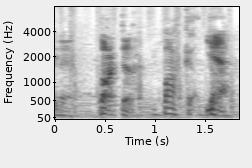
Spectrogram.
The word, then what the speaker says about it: Bhakta: Baka. Yeah, Bhakta.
